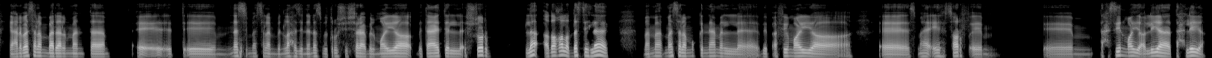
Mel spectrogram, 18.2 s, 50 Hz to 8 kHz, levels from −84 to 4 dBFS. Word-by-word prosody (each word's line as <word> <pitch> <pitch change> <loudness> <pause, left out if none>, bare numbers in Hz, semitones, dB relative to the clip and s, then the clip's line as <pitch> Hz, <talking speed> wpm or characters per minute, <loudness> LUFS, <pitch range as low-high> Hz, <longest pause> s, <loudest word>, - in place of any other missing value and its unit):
يعني 105 +2 +1
مثلًا 130 -1 +2
بدل 115 -1 +5
ما 110 0 -3
أنت 105 -1 0 0.5
آآ - - -2 0.2
ت - - -8
امم 100 -2 -4
ناس 125 -2 -2
مثلًا 110 0 -7
بنلاحظ 105 +3 -5
إن 105 - -8
الناس 110 +1 -6
بترُش 115 +3 -10
الشارع 110 0 +1
بالمَيّة 110 +2 +3
بتاعة 115 +3 +4
ال 110 -2 -2
الشُرب، 155 -7 +1 0.5
لأ، - - +4
ده 140 - +4
غلط 160 +2 +4
ده - - +4
استهلاك، 140 -1 +3 0.5
م - - -2
م 125 +6 -3
مثلًا 125 +1 +1
ممكن 120 0 -9
نعمل 115 -5 -3 0.3
بيبقى - - -7
في 130 - -3
مَيّة 120 -2 +3 1.0
آآ 95 -1 +1
اسمها 115 +5 -5
إيه 120 -1 -3
صرف 125 +3 -1
آمم، 95 0 -7 0.7
آمم 95 0 -8
تحسين 150 0 -2
مَيّة 135 -2 +2
اللي 130 +5 +4
هي 115 -4 +6
تحْليّة، 135 +1 +2
115 Hz, 140 wpm, -26 LUFS, 100-125 Hz, 1.0 s, هي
